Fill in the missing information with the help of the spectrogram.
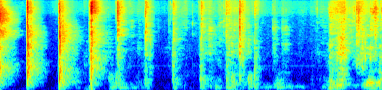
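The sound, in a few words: clapping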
